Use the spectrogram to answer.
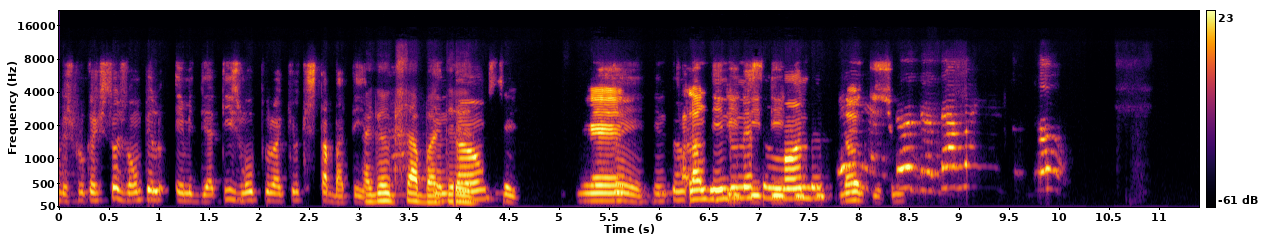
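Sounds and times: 
speech: 0.0s - 8.9s
baby babbling and cooing: 6.8s - 10.1s.

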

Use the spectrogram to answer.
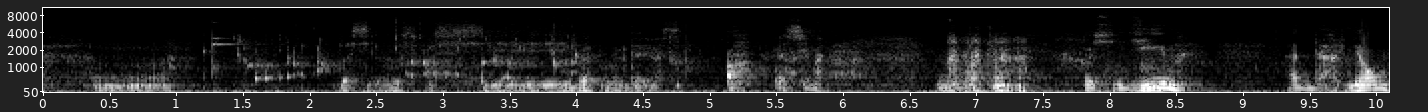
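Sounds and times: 
beer being poured into a glass for a guest: 1.2s - 5.0s
speech: 2.2s - 6.0s, 6.7s - 8.7s, 9.3s - 10.0s
laughter: 5.2s - 7.6s.

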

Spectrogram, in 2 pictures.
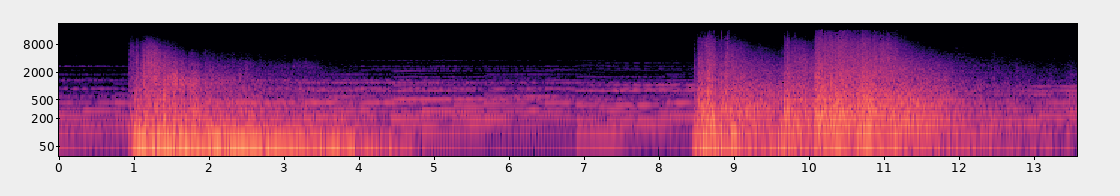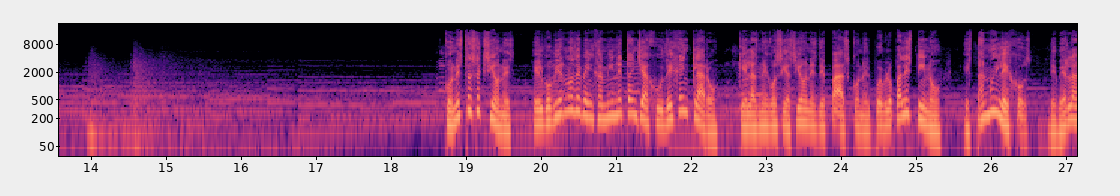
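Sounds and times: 
loud airstrike explosions: 1.0s - 3.5s, 8.5s - 13.4s
speech: 18.8s - 27.1s.

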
